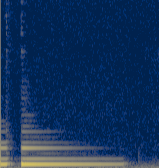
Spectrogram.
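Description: A single ukulele string, fretted with the first finger as part of an F chord, is plucked twice: a brief first touch, then a clear note that rings steadily for about a second and a half before stopping, with no voices.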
